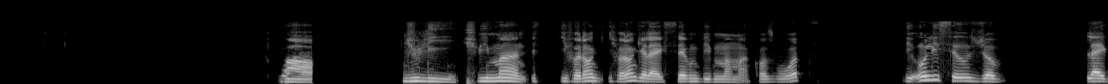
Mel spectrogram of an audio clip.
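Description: At about 3.12 s roughly a second of speech was dropped while later audio was already waiting, producing a skip ahead. Playback then resumed from later audio with no filler, so the speech on either side of the cut is spliced almost directly. The listener hears an abrupt jump forward, as though part of the sentence vanished, with no gap to mark where it went.

From 3.21 s to 7.74 s the receiver was still holding more audio than its target, so it applied a jitter buffer speed-up. It repeatedly cut out short slices one or a few pitch periods long, shedding about half a second in total. Playback runs at 112% for that stretch while the pitch stays where it was, so the speech sounds rushed. Throughout the clip the band stops at 8 kHz, which fits a G.722 call codec.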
